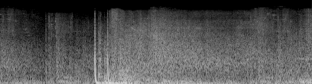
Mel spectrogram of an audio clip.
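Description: A rocket explodes in the distance.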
